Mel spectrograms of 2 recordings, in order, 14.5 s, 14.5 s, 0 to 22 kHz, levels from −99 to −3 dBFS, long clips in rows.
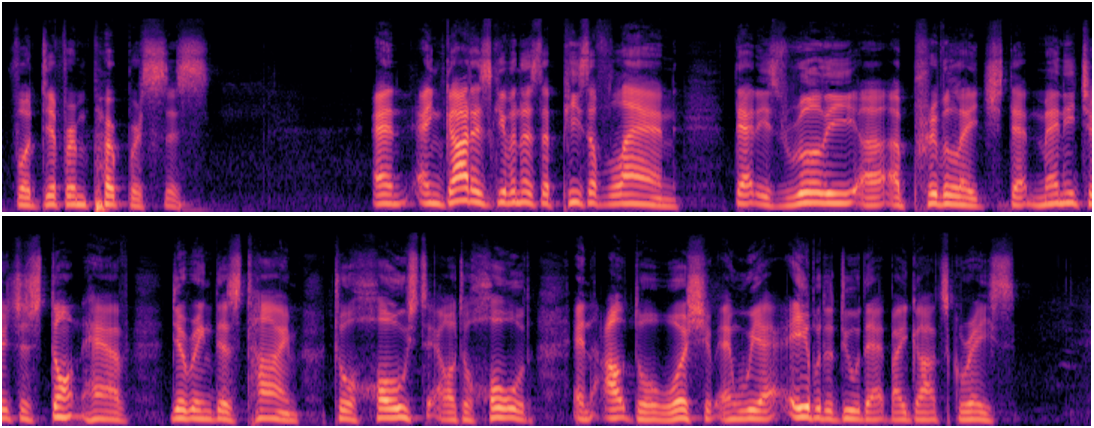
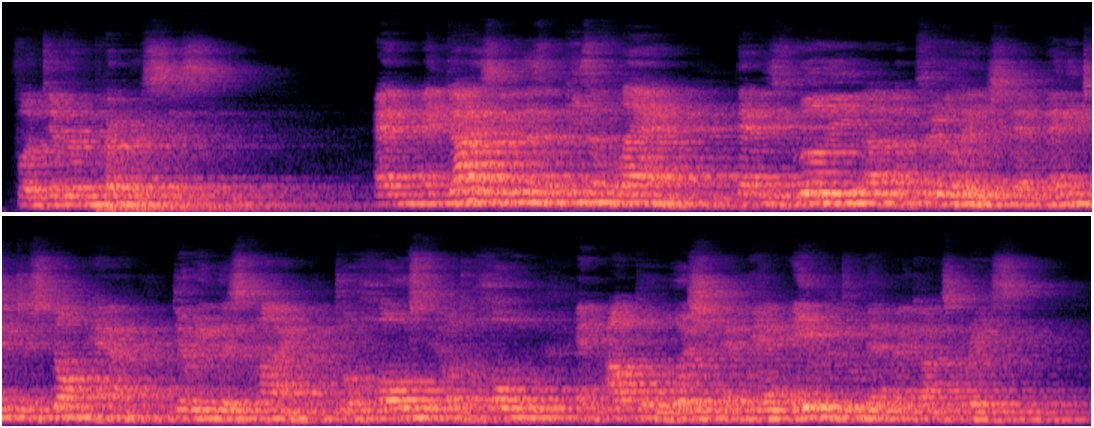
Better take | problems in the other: first | room echo; strong; dies away in 2.1 s // off-mic speech; far

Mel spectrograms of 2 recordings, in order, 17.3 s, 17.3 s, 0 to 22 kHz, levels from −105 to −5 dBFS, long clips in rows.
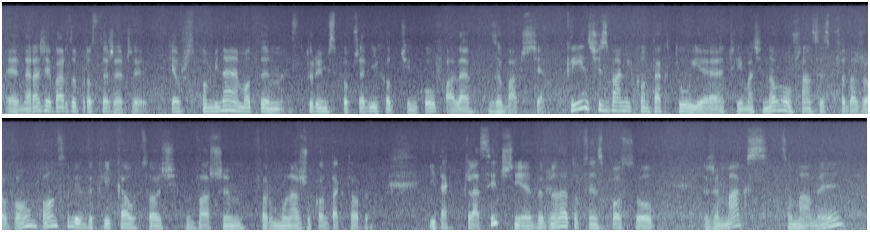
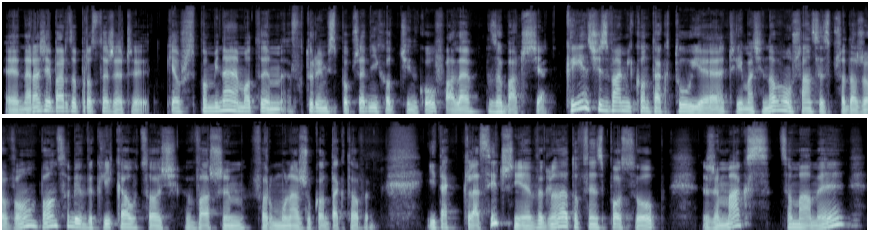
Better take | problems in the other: second | hiss; loud; throughout; 9 dB below the speech

